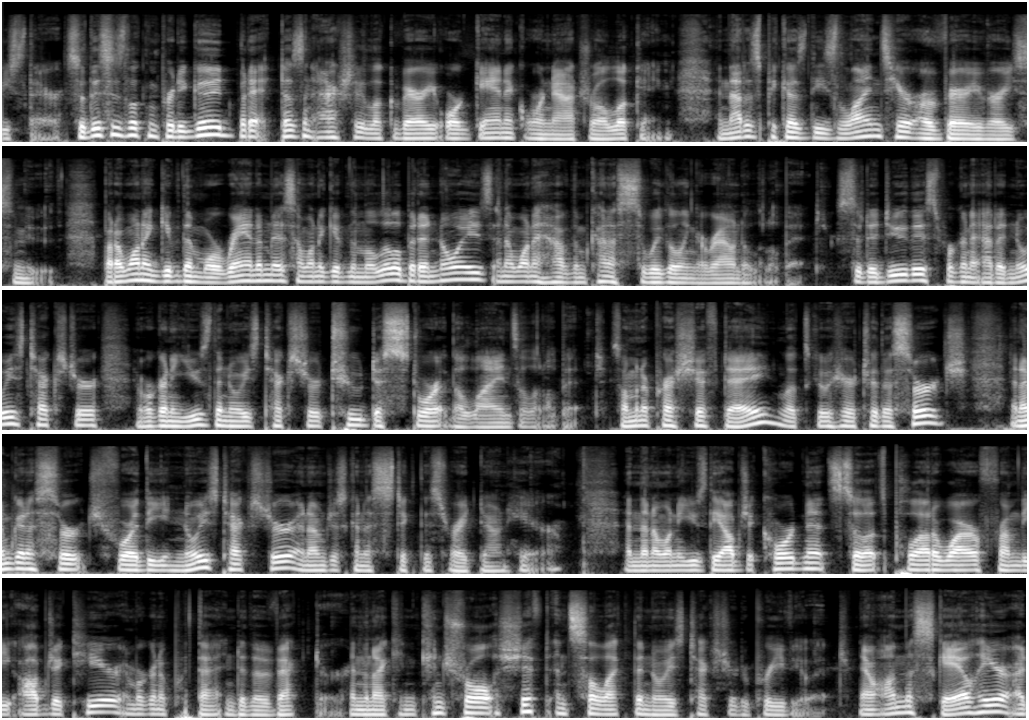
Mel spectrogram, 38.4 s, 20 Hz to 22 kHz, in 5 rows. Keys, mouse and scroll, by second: 0.4 scroll down 1, 4.9 scroll down 3, 5.1 middle click, 5.3-6.9 scroll up 3, 6.9 middle click, 7.5 scroll down 1, 7.7-17.2 middle drag, 17.2-18.4 scroll up 1, 18.8 scroll down 1, 27.3-32.5 drag, 35.0 ctrl+shift+click, 37.1-38.4 middle drag.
